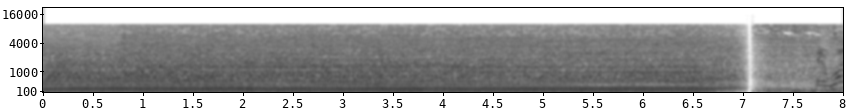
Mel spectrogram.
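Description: Hockey arena goal horn sounding a steady multi-note chord over a cheering crowd, signalling a home-team goal. It cuts off abruptly about seven seconds in.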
